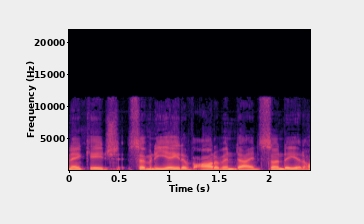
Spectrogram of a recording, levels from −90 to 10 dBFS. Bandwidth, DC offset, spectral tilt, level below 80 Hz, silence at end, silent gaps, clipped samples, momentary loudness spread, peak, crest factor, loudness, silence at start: 11.5 kHz; under 0.1%; -6 dB/octave; -58 dBFS; 0 s; none; under 0.1%; 5 LU; -2 dBFS; 14 dB; -16 LUFS; 0 s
